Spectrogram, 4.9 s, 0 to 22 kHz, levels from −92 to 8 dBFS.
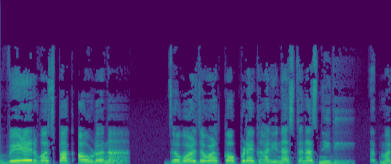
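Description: AAC frame loss with concealment hits at 1.37–2.16 s and 4.19–4.77 s: the decoder patches lost frames from the last good spectrum, leaving smeared, noisy, phasey stretches.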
